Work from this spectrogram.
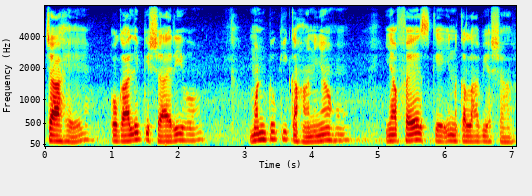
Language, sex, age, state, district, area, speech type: Urdu, male, 18-30, Delhi, North East Delhi, urban, spontaneous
